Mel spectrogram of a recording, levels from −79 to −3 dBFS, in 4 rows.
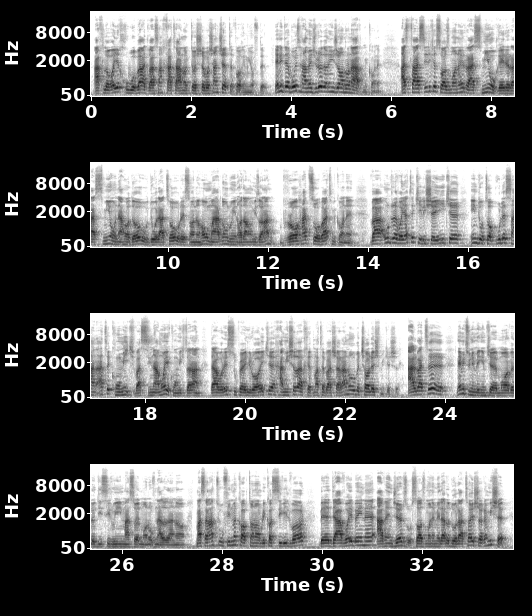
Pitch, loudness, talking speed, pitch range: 150 Hz, -20 LUFS, 185 wpm, 130-185 Hz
